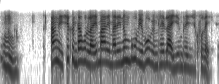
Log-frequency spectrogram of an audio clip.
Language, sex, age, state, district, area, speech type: Bodo, female, 45-60, Assam, Kokrajhar, urban, conversation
